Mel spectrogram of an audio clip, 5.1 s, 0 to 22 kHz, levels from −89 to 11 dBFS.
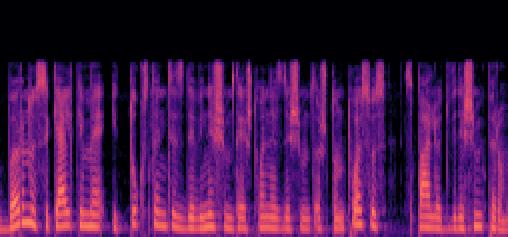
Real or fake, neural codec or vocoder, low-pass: real; none; 7.2 kHz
